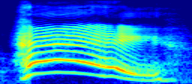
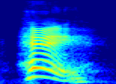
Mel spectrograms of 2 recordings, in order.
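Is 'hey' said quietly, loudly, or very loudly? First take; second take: very loudly; loudly. First: It is said very loudly, like real trouble. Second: It is said louder, like scolding a pet.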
